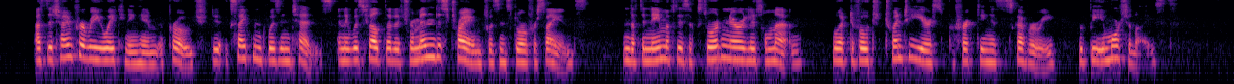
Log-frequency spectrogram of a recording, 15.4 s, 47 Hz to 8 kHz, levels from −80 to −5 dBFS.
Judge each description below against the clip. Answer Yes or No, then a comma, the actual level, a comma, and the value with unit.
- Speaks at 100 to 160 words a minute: No, average, 180 wpm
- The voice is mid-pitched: No, high, 200 Hz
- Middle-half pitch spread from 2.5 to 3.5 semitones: Yes, average, 2.8 semitones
